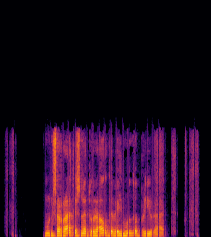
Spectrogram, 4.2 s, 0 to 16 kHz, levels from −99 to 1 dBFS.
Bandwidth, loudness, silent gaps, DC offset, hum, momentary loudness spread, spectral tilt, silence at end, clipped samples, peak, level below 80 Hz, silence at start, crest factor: 7.8 kHz; -19 LUFS; 3.56-3.66 s; under 0.1%; none; 10 LU; -5.5 dB/octave; 0.35 s; under 0.1%; -2 dBFS; -46 dBFS; 0.9 s; 18 dB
